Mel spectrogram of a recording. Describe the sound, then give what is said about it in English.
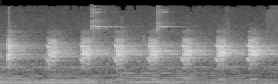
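A wild turkey gobbles in a rapid, rattling series of about eight quick bursts, loud, with a low steady hum underneath and no voices. “It was called Turkey Town due to the presence of wild turkeys in the area.”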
